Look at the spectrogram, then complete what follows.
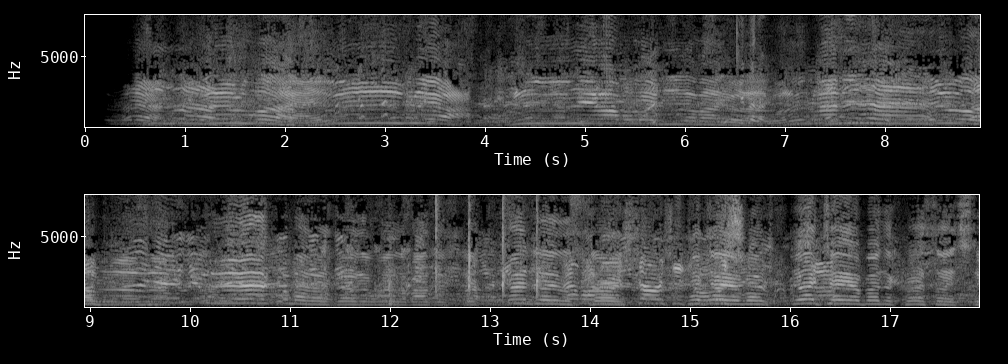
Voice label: Elderly People talking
